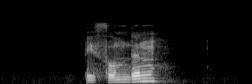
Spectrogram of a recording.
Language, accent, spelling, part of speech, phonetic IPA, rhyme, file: German, Austria, befunden, verb, [bəˈfʊndn̩], -ʊndn̩, De-at-befunden.ogg
- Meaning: past participle of befinden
